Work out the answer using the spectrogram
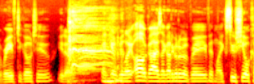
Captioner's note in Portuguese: risos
